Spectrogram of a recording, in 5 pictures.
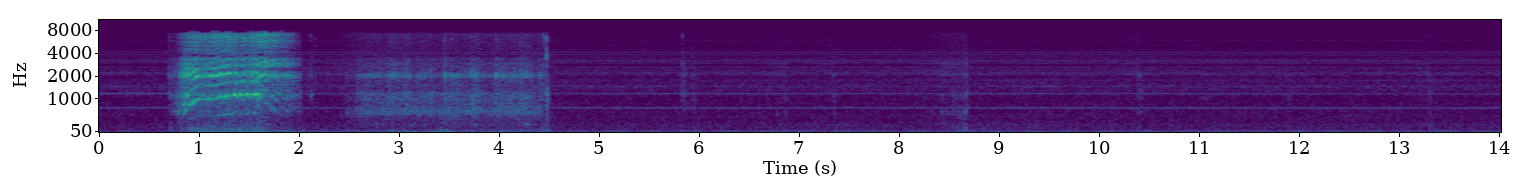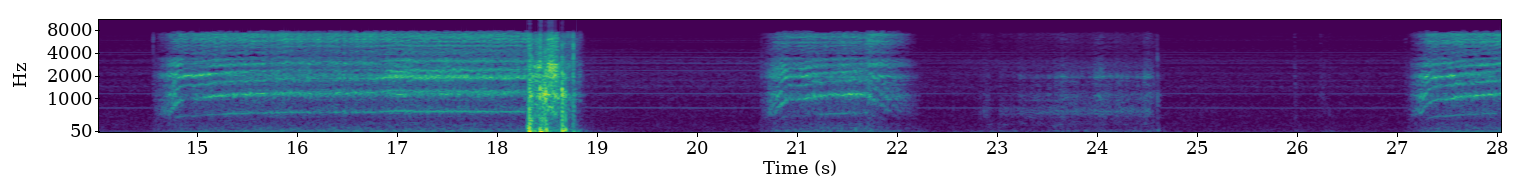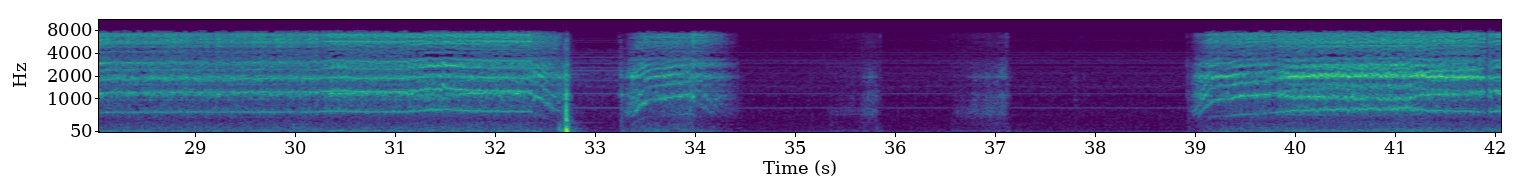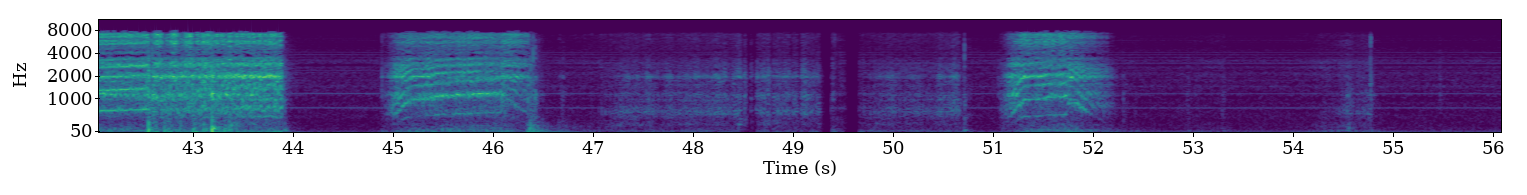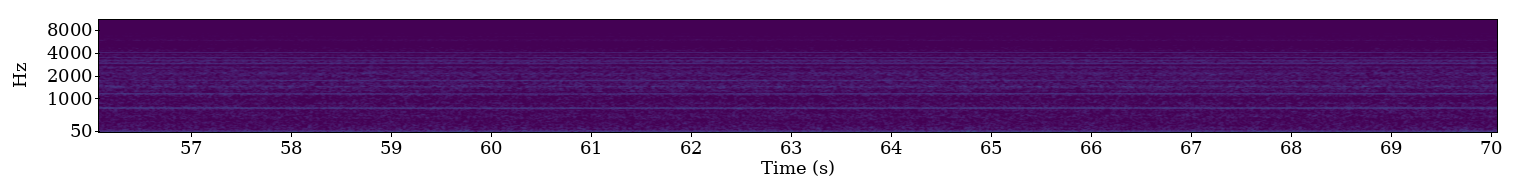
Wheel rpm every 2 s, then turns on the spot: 40, 20, 10, 0, 10, 0, 0, 70, 160, 70, 60, 20, 0, 30, 160, 160, 70, 20, 0, 40, 160, 140, 70, 40, 20, 30, 20, 0, 0, 0, 0, 0, 0, 0, 0.
2-6 22-24 46-50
